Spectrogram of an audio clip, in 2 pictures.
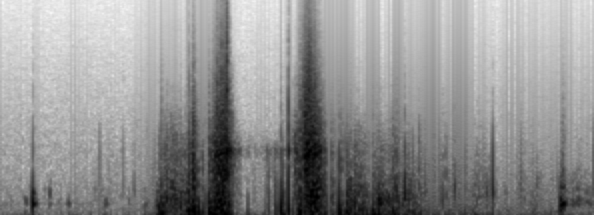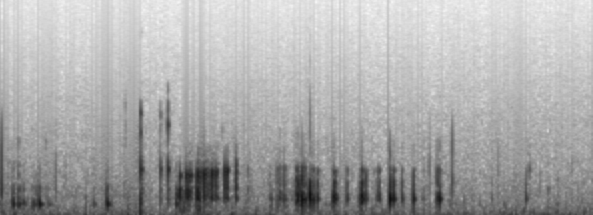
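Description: Low gurgling and rumbling through a stethoscope on the belly, with bubbly pops and one louder surge. Ordinary active bowel sounds.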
